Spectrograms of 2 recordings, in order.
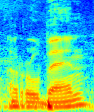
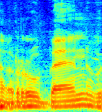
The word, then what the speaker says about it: Ruben: Actually, we pronounce it in Armenian, Ruben. – Ruben? Cool. – Ruben, with a kind of emphasis on E.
